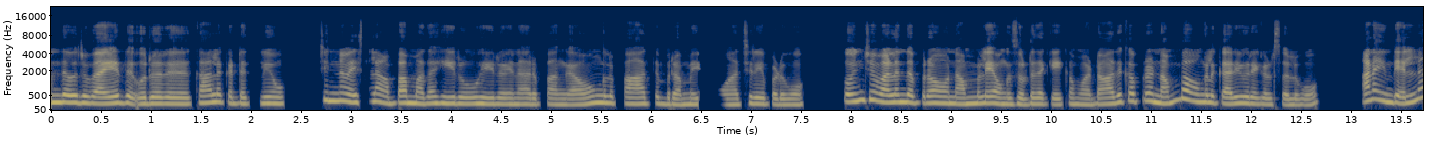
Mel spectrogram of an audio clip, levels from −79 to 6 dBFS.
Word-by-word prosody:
அந்த 255 +1 +5
ஒரு 235 -1 +3
வயது 225 +2 +5
ஒரு 205 +1 +2
ஒரு 210 0 +1 0.3
காலகட்டத்திலயும், 220 -3 -1 0.4
சின்ன 295 -2 +2
வயசுல 265 +2 -1
அப்பா 225 +2 +1
அம்மாதான் 220 0 +1
ஹீரோ, 215 -1 0 0.2
ஹீரோயினா 195 -1 -1
இருப்பாங்க. 190 -1 -4
அவங்களப் 230 +2 0
பார்த்து 205 +1 -1
பிரமிப்போம், 185 -1 -4
ஆச்சரியப்படுவோம். 185 -2 -3 0.4
கொஞ்சம் 310 +2 +2
வளர்ந்தப்புறம், 240 -3 +2 0.2
நம்மளே 215 +3 +2
அவங்க 200 -2 -1
சொல்றதக் 195 +1 -2
கேட்கமாட்டோம்! 190 +1 -2
அதுக்கப்பறம், 275 +1 0
நம்ப 270 - -1
அவங்களுக்கு 255 -6 0
அறிவுரைகள் 205 -4 -1
சொல்லுவோம். 175 +4 -4 0.5
ஆனா 300 +4 +5
இந்த 255 -2 +2
எல்லா 280 - +1
215 Hz, 135 wpm, -22 LUFS, 195-245 Hz, 0.5 s, அந்த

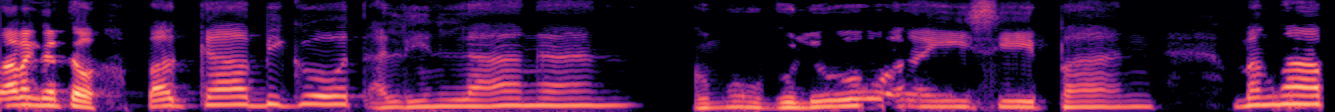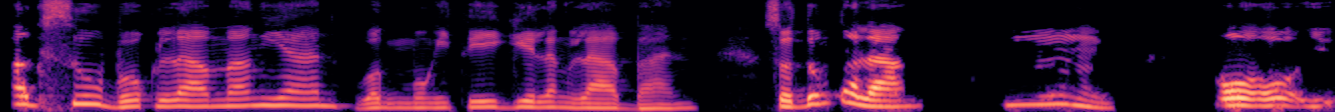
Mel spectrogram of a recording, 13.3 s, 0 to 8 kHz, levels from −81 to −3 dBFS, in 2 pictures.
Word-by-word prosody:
Parang 190 +3 +8
gan'to, 175 -5 +7 0.2
'Pagka 195 +5 +1
bigo't 220 +3 0
alinlangan, 180 +7 -3 0.3
gumugulo 135 +6 -1 0.3
ay 155 -1 -4
isipan, 150 +2 -3 0.4
mga 215 +6 +4
pagsubok 205 -7 0
lamang 165 +3 -1
'yan, 185 -1 -2 0.2
huwag 125 +1 -5
mong 125 +1 -8
itigil 145 +1 -4
ang 140 - -7
laban 115 -2 -5 0.3
So, 155 - +2
dun 220 +10 0
pa 255 - +6
lang 165 -3 +5 0.4
hmm, 200 - -4 0.5
oo, 185 -1 +6
yun 160 - -8
165 Hz, 110 wpm, -22 LUFS, 145-190 Hz, 0.5 s, Parang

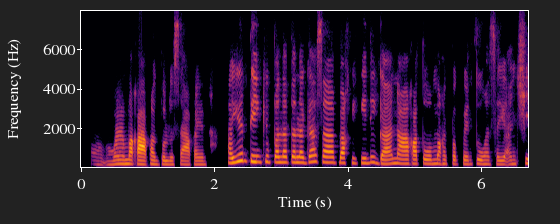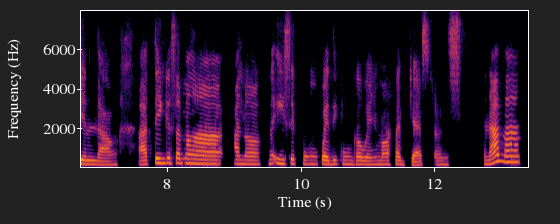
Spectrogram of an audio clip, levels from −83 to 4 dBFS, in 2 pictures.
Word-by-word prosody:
Oo 185 -2 -18 0.2
walang 205 +2 -1
makakagulo 185 -2 +5
sa'kin. 175 0 -3 0.3
Ayun 330 +8 +4
thank 305 -2 +3
you 300 - -3
pala 280 0 +4
talaga 275 +1 +3
sa 275 -2 +5
pakikinig 250 0 0
ah, 205 +2 +3
nakakatuwa 215 -2 +2
makipagkwentuhan 200 0 -5
sa'yo 185 0 -5
ang 195 +1 -8
chill 190 -5 -2
lang. 165 0 -6 0.3
Ah 185 +1 -2
thank 240 +4 0
you 255 - +1
sa 245 +1 -2
mga 215 -4 +1 0.2
ano, 195 -2 -5
naisip 215 0 -4
mong 195 -1 -9
pwede 195 -1 0
kong 195 -1 -9
gawin, 180 -1 -5
yung 185 - -5
mga 190 +1 -5
suggestions. 170 +1 -8 0.3
Salamat. 295 - +2
205 Hz, 145 wpm, -22 LUFS, 185-240 Hz, 0.3 s, makakagulo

